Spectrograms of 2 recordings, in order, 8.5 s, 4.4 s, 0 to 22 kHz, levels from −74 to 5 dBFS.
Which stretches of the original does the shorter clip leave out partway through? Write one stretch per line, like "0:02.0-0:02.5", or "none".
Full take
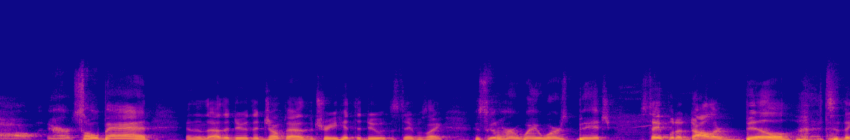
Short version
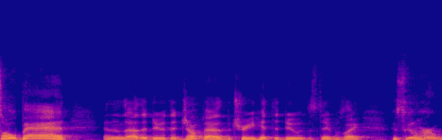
none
